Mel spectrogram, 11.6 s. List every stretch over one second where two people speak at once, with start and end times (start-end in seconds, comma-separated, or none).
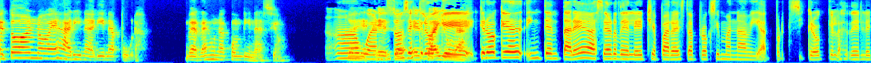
4.6-6.3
